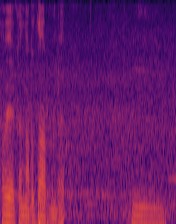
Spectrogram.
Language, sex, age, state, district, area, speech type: Malayalam, male, 45-60, Kerala, Thiruvananthapuram, rural, spontaneous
